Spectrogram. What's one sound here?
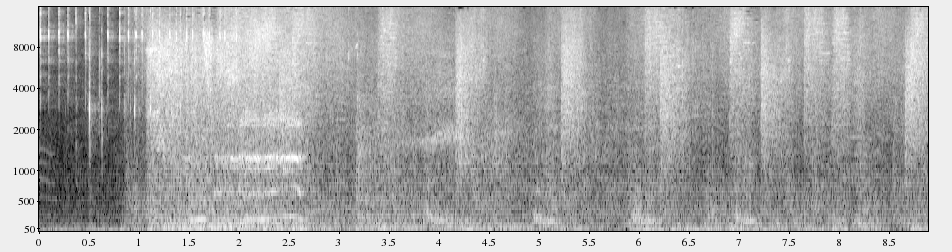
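Video game spell effects whoosh and crackle during a fight.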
